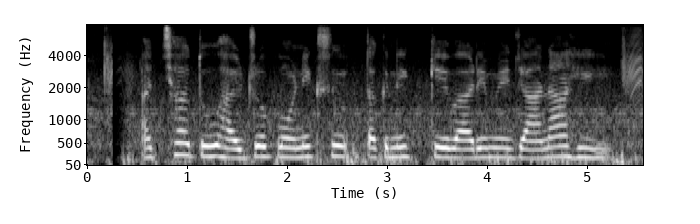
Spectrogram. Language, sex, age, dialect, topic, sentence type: Magahi, female, 18-24, Western, agriculture, statement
